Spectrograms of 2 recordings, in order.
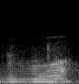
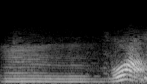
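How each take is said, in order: First: "Moi" said soft and low, gently; "Moi" with a soft French glide. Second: "moi" with a hummed "Mm" lead-in and hard start; "Mm, moi" clumsy and forced; wrong pronunciation. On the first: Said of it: "Must be soft". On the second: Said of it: "No, no, no". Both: Shown as a demonstration.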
